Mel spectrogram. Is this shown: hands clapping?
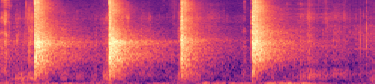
yes

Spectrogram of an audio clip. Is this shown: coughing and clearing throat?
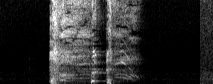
yes

